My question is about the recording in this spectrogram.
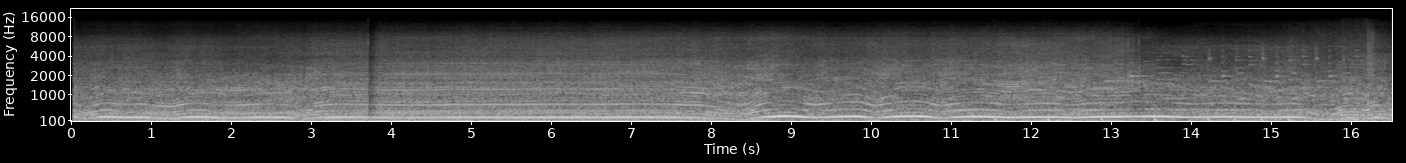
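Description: Arctic Cat snowmobile's two-stroke engine revving up and down under throttle while pushing through deep powder; about halfway through the revs drop sharply and climb back.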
